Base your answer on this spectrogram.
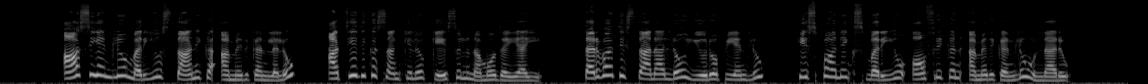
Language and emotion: Telugu, neutral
